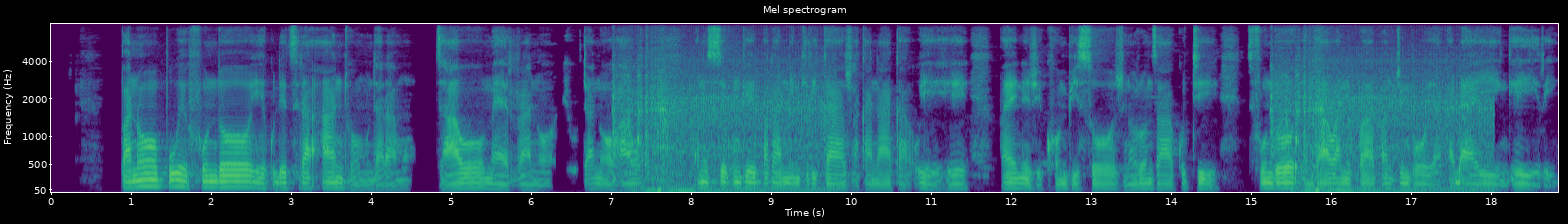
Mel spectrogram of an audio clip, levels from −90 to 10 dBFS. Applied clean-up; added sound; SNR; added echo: none; Engine starting / Car; 5 dB; none.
